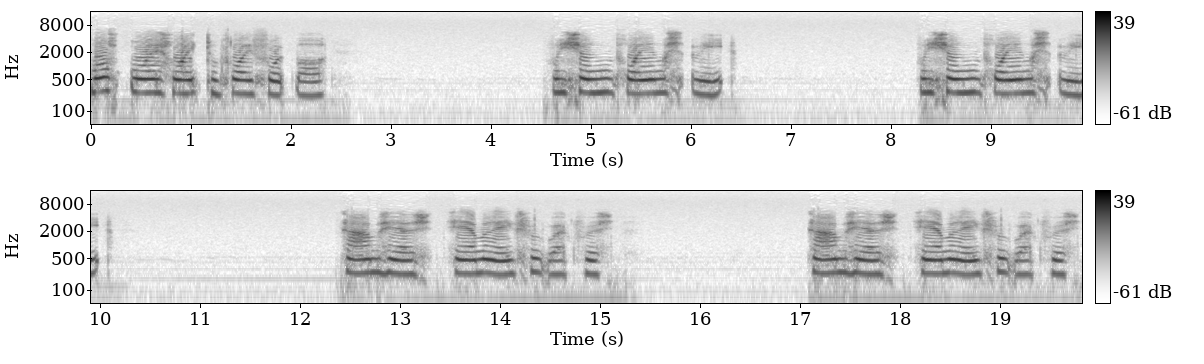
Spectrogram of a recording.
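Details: Mid-dorsum palatal stop substitutions for t and d in a speaker with a repaired cleft palate.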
